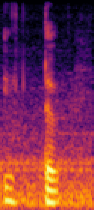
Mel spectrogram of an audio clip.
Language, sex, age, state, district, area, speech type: Malayalam, male, 18-30, Kerala, Palakkad, rural, read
